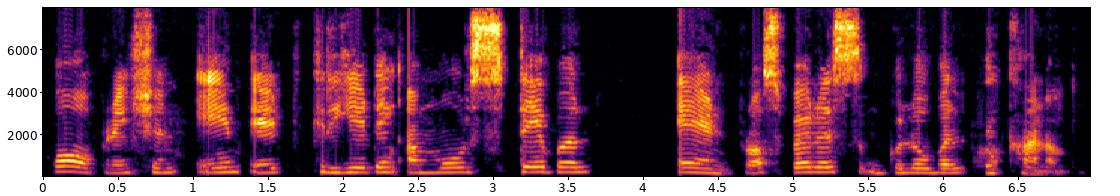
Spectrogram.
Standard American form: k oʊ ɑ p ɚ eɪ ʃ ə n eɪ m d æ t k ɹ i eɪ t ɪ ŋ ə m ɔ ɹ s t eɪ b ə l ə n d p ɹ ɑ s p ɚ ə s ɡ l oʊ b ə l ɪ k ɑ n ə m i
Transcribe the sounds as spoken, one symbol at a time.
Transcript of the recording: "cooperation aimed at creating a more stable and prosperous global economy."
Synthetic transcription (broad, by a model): k oʊ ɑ p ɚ eɪ ʃ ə n eɪ m ɪ t k ɹ i eɪ t ɪ ŋ ə m ɔ ɹ s t eɪ b ə l ə n d p ɹ ɑ s p ɚ ə s ɡ l oʊ b ə l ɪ k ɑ n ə m i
